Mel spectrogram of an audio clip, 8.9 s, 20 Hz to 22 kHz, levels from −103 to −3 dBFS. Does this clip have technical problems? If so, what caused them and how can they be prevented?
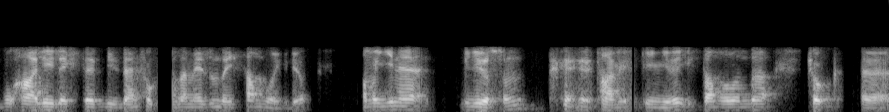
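Yes. The whole clip passed through a G.723.1 codec whose coarse, slowly updated voice model and 300 Hz to 3.4 kHz band, consistent with roughly 6 kbit/s, leave speech muffled and hoarse with smeared consonants. Use a wideband, higher-bitrate codec such as Opus or G.722 on the call path.

VoIP packet loss concealed by the speech codec occurs at 1.52 to 1.77 s and 6.26 to 6.40 s. The decoder extrapolated the last pitch and filter across gaps that fit seven and three lost 30 ms frames, turning speech into a fading buzz or coloured noise that stays weakened as packets resume. Prevent it with a stable, prioritised network path, QoS marking and a jitter buffer, plus forward error correction.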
